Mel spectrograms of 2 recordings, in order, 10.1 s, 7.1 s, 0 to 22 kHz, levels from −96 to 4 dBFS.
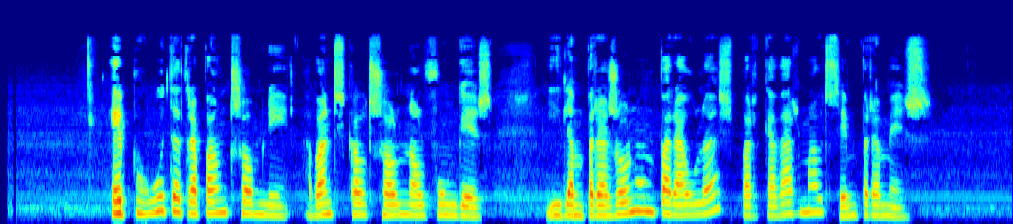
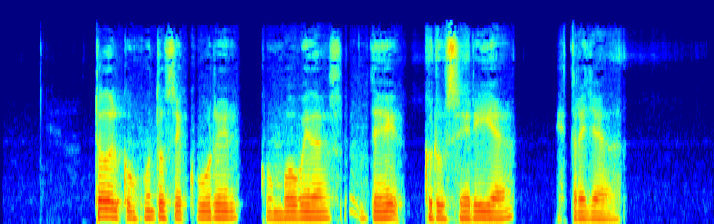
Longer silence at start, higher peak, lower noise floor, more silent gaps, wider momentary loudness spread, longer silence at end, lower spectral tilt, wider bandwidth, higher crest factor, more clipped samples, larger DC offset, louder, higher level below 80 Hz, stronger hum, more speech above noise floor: about the same, 0.9 s vs 0.95 s; about the same, -4 dBFS vs -2 dBFS; second, -61 dBFS vs -73 dBFS; neither; about the same, 12 LU vs 10 LU; about the same, 0.85 s vs 0.95 s; about the same, -5 dB/octave vs -6 dB/octave; second, 11.5 kHz vs 13 kHz; first, 22 dB vs 16 dB; neither; neither; second, -26 LUFS vs -18 LUFS; second, -78 dBFS vs -50 dBFS; neither; second, 35 dB vs 56 dB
